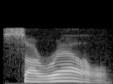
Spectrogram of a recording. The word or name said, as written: saurel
